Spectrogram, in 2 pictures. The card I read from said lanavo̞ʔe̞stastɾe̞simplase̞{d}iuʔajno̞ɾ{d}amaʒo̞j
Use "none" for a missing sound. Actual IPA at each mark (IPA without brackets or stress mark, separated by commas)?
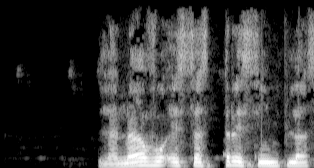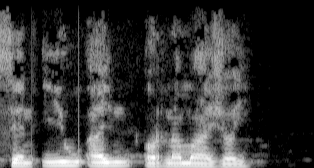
n, n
